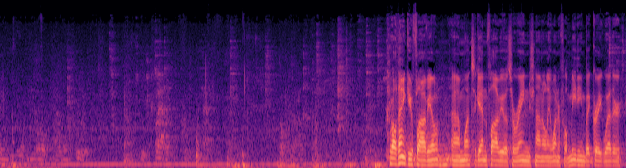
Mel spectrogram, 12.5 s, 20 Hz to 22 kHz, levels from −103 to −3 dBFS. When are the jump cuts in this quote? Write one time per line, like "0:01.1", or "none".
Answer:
none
